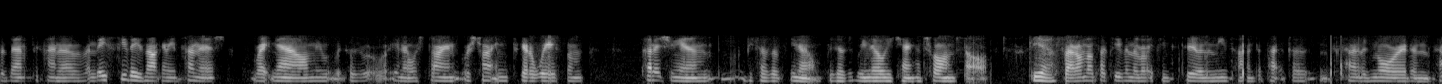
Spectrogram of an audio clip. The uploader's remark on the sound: Responding to emails from several parents and a parent who called.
